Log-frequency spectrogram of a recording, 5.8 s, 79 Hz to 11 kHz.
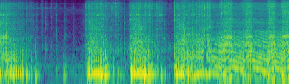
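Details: Revived electric-start McCulloch 5-10E chainsaw with borrowed idle screw, idle possibly a touch high: snarls from lumpy idle to full revs, pulls down cleanly into the cut and recovers; runs fine under load, though base gasket leak and carburetor suspected.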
